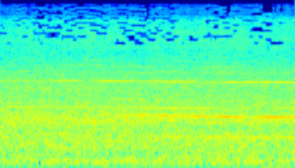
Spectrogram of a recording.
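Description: Airplane engine in Microsoft Flight Simulator, a steady, quiet jet-like drone with faint whining tones and no clear change in pitch, heard alone without talk.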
